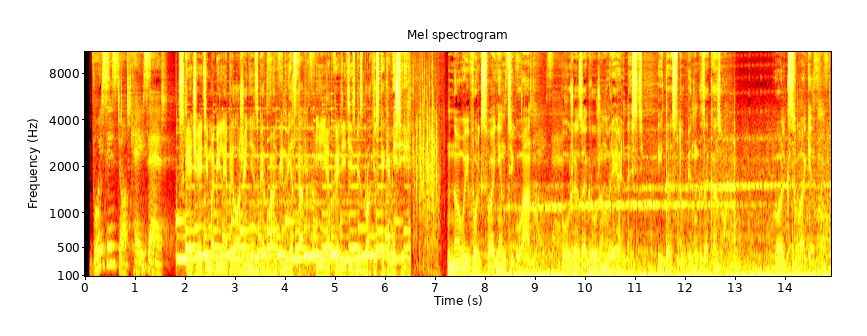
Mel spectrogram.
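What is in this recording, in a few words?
Russian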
